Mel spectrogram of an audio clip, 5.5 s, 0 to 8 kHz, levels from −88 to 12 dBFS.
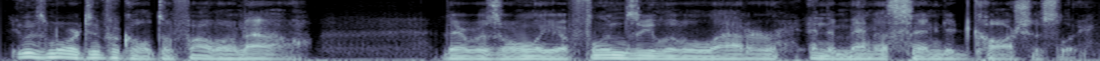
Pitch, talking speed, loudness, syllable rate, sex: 85 Hz, 205 wpm, -16 LUFS, 6.6 syllables/s, male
